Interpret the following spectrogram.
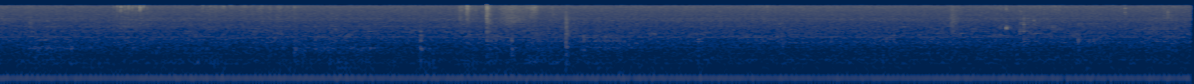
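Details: Indoors, a constant low electrical hum runs throughout, broken only by a few soft rustles and clicks, with no animal calls.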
